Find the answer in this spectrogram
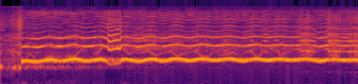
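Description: A woman singing live: after a brief break at the start she jumps up to one very high note and holds it steadily, with little vibrato.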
